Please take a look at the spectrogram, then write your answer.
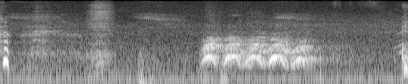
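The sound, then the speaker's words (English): Several dogs bark and yap in the background, a burst of overlapping barks in the middle with a few scattered ones before and after, moderately loud. “Hopefully you can hear me over those horrible dogs.”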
